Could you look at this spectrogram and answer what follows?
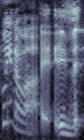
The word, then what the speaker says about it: quinoa: Quinoa.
